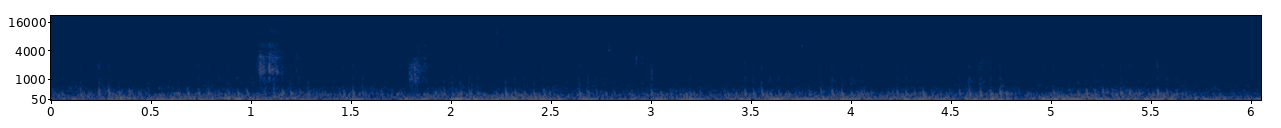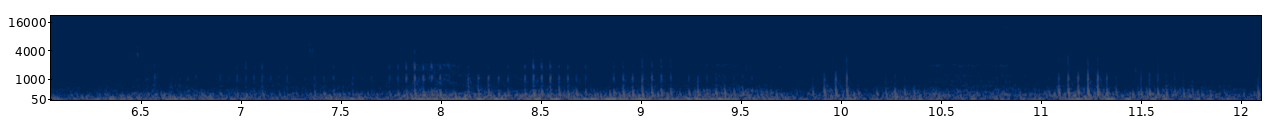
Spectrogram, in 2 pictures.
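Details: Kitten purring in a snoring rhythm as it is hugged, a coarse low rumble rising and falling in waves, with scattered clicks and rustles from handling.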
